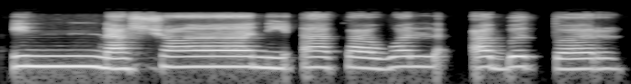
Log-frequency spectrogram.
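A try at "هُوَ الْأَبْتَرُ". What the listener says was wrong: হুয়ার উচ্চারণটা আসে না। হু কই গেল?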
